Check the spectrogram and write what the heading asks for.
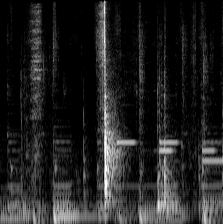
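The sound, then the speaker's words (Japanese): A knife cuts the stem end off a cucumber: one sharp, crisp chop against a cutting board, surrounded by a few softer knocks and rubbing sounds, with no talking. “まずヘタをちょっと落としてしまいましょうか。”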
